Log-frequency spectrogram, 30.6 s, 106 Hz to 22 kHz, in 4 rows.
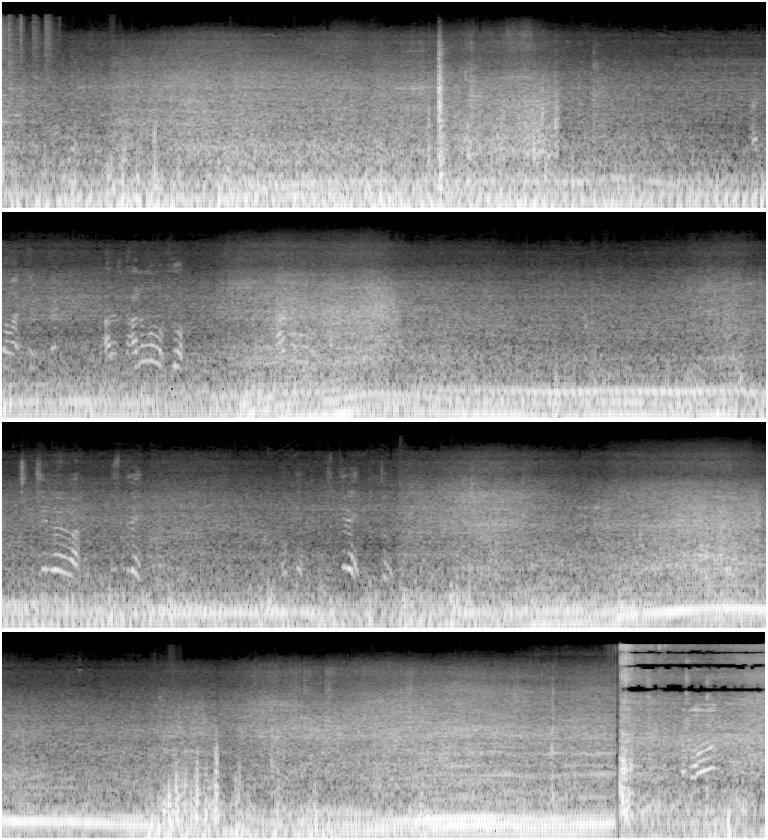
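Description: Off-road 4x4's engine running at low revs as it crawls over slickrock, a steady low rumble that rises and falls in pitch now and then, with faint voices over it.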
